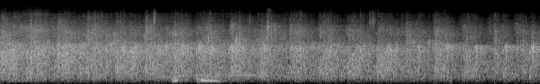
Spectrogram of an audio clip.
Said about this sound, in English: Can we give our tech and musicians a round of applause?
